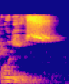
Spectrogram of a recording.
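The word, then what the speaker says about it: κύριος: La palabra Señor procede de una palabra que se pronuncia Kurios.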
